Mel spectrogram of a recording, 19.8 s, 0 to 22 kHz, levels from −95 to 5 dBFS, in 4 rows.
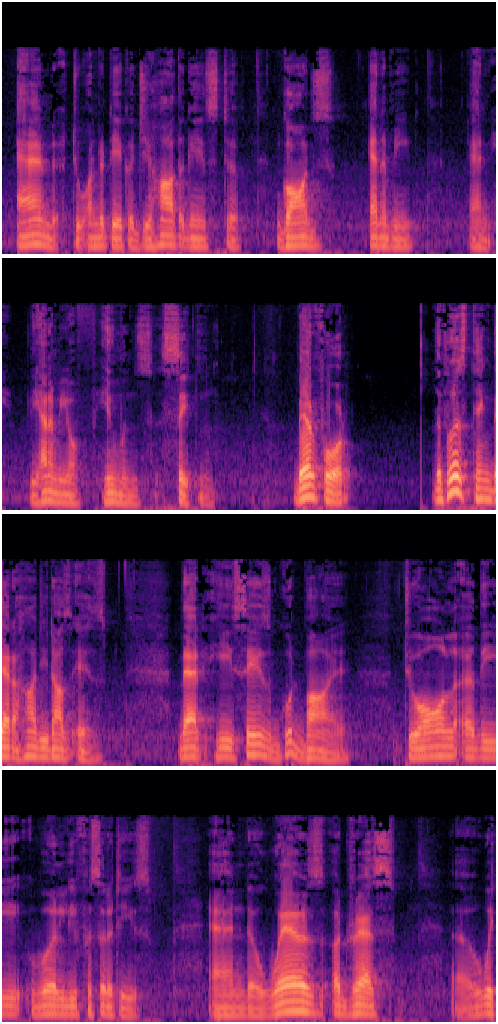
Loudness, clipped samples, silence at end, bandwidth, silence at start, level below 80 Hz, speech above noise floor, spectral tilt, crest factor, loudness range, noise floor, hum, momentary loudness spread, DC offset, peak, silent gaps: -22 LUFS; under 0.1%; 0 s; 11.5 kHz; 0.15 s; -42 dBFS; 43 dB; -6 dB/octave; 20 dB; 8 LU; -64 dBFS; none; 18 LU; under 0.1%; -2 dBFS; none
